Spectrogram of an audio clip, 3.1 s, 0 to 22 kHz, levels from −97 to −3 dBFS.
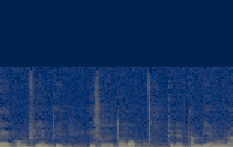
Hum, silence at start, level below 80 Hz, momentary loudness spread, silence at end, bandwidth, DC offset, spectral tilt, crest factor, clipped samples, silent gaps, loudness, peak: none; 0 s; -72 dBFS; 8 LU; 0 s; 12 kHz; under 0.1%; -6.5 dB/octave; 18 dB; under 0.1%; none; -45 LUFS; -26 dBFS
